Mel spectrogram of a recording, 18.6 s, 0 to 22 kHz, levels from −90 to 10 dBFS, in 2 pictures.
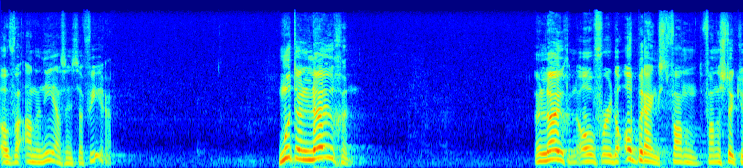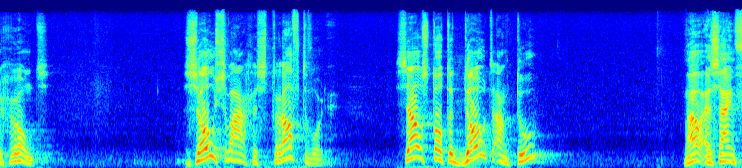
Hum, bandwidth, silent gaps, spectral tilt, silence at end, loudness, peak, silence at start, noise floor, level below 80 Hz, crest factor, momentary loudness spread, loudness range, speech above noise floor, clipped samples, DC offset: none; 17.5 kHz; none; -4 dB/octave; 0 s; -19 LUFS; 0 dBFS; 0 s; -59 dBFS; -60 dBFS; 20 dB; 16 LU; 6 LU; 40 dB; under 0.1%; under 0.1%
